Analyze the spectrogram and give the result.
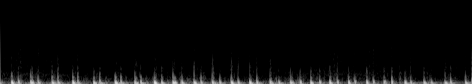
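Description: A small, rounded black smart speaker with a fabric mesh cover is held up and tapped with fingertips and nails. About 30 quick, dull, low thuds come in a fast, uneven rhythm, each dying away almost at once.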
